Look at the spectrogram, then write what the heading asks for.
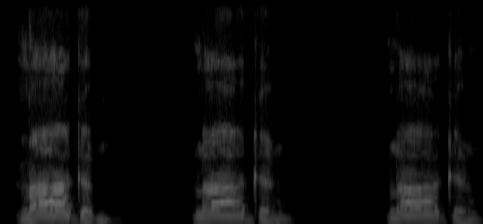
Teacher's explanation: you block off the air flow at the back of the mouth um and produce the l sound from there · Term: stop before the L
